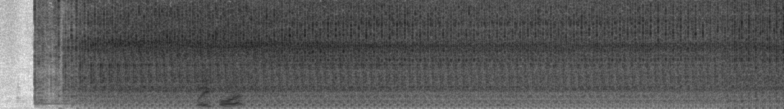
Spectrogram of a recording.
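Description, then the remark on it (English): A small engine, first turned over by a motor and then run on hydrogen, starts up and runs steadily for the whole stretch, a loud, fast, even chatter of firing pulses; a man speaks a few words briefly over it. “So what I'm gonna do, when it starts motoring with the motor, I'm gonna turn on the hydrogen, see if you can hear a change to the sound when it starts to burn hydrogen, have the little explosions inside.”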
